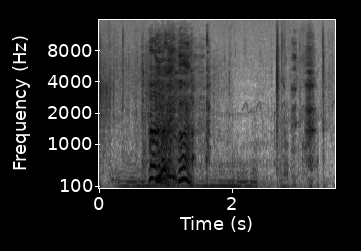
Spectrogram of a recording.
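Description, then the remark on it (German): A dog growls low and steady for about two seconds, the rumble swelling louder midway before fading, followed by a few faint rustling sounds. “Braver Hund.”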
